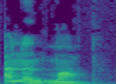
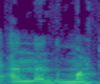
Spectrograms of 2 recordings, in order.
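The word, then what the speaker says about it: আনন্দমঠ: इसके बाद आ जाते हैं नेक्स्ट बुक पे, दैट इज आनंद माथ, ठीक है ना, या आनंद मठ भी आप कह सकते हो, प्रोनाउंसिएशन में इस तरह से हो सकता है।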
